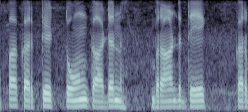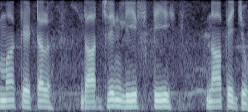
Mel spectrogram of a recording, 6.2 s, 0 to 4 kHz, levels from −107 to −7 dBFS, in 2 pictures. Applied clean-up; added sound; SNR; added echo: none; none; none; none.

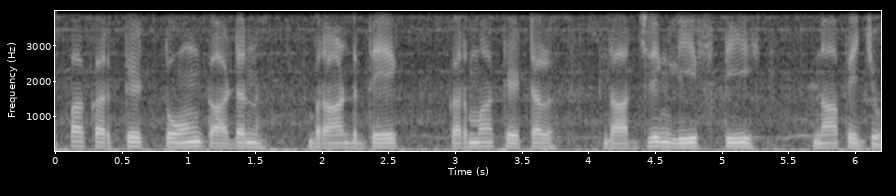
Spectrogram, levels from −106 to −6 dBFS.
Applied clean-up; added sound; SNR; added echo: none; Boiling; 15 dB; none.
